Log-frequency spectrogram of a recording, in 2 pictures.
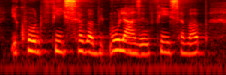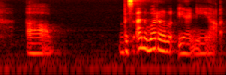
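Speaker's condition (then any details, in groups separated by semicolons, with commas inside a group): No condition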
